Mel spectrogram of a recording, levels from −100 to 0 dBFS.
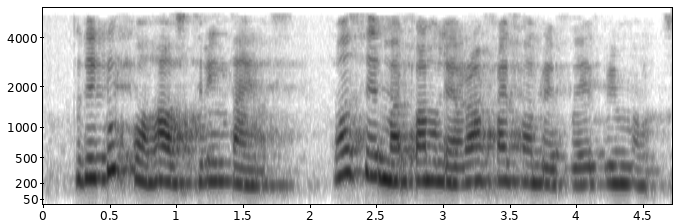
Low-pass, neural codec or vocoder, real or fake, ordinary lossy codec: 5.4 kHz; codec, 16 kHz, 4 kbps, FunCodec, trained on Chinese and English, 50 frames a second; fake; MP3, 48 kbps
